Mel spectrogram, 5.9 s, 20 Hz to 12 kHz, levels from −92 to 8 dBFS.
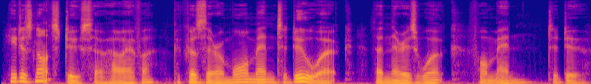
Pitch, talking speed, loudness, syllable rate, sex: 95 Hz, 225 wpm, -18 LUFS, 5.5 syllables/s, male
